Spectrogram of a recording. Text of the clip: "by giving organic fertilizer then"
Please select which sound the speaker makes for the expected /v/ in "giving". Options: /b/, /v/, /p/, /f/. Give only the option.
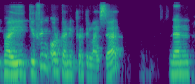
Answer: /f/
